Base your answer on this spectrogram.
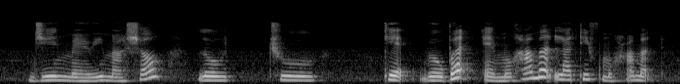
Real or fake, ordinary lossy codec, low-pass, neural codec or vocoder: real; none; 7.2 kHz; none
